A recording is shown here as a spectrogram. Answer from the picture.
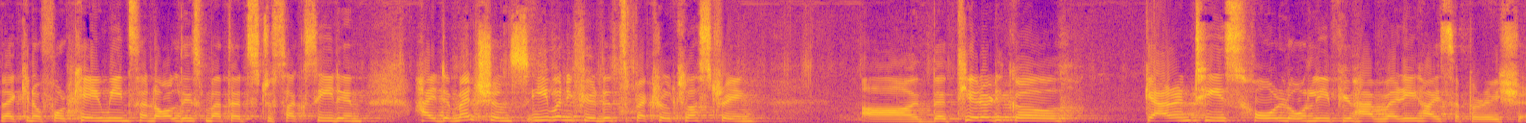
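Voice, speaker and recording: A woman's voice with very even loudness and fairly even intonation, amid noticeable background noise and audible room echo. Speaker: professor. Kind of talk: lecture. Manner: slow; halting.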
